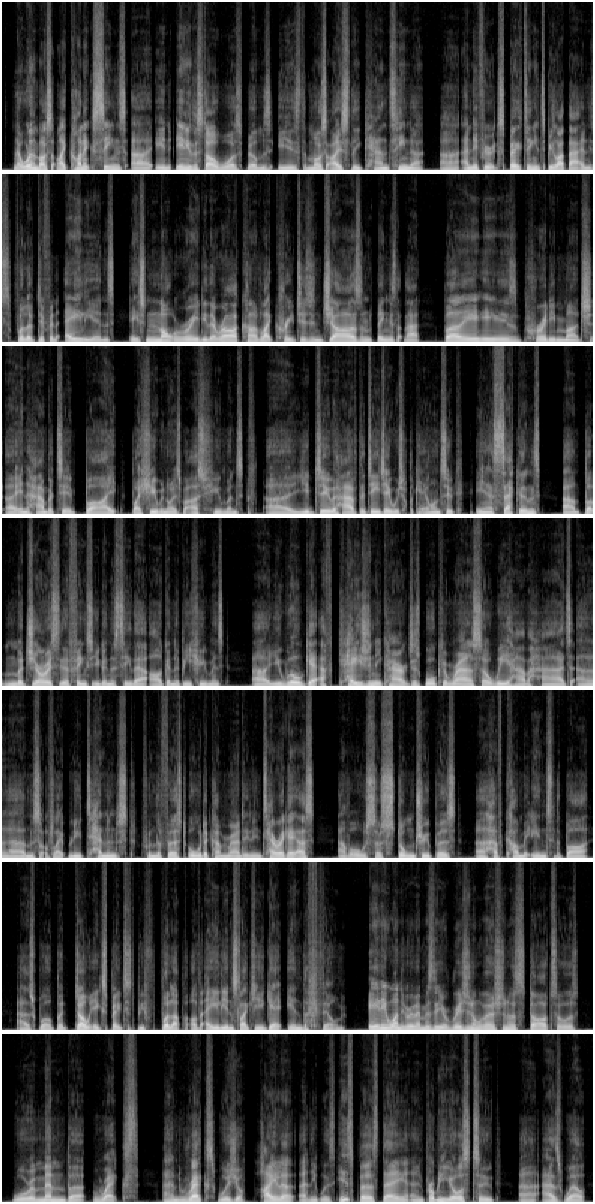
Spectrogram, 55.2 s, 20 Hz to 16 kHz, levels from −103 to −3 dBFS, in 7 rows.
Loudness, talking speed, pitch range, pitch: -27 LUFS, 190 wpm, 130-170 Hz, 145 Hz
